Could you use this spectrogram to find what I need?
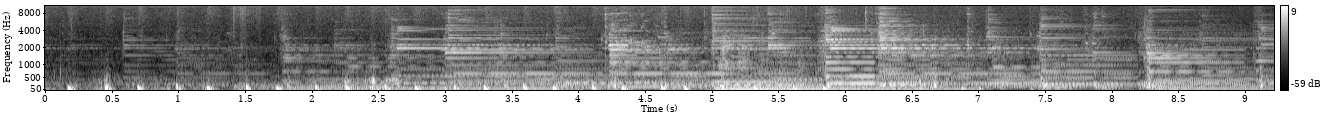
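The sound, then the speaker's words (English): A steady heartbeat, picked up by a worn microphone during a hug, thumps in a regular rhythm, about two beats per second, with a low hum and muffled rustling underneath; no one speaks. “As we hugged, the microphone I was wearing picked up the sound of a heartbeat.”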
